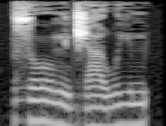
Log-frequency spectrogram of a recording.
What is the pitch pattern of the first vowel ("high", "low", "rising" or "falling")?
falling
